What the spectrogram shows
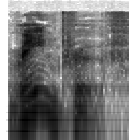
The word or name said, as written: rainproof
